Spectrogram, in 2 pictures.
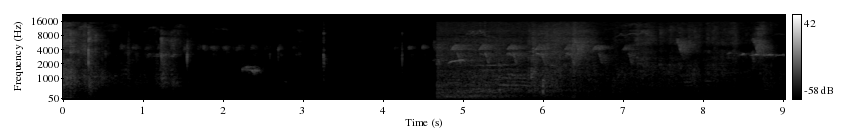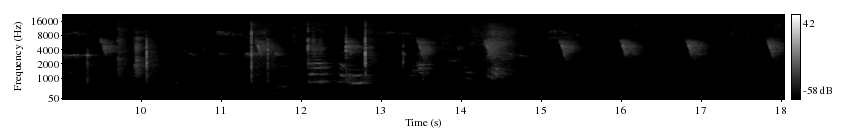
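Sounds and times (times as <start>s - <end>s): birds chirping and calling: 4.7s - 16.2s.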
